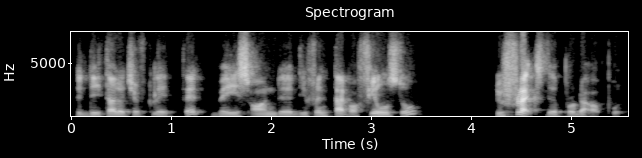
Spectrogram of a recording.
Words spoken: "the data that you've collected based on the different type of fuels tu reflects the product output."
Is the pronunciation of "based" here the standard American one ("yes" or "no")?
no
